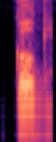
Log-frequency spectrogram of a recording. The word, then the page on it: goog: American English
